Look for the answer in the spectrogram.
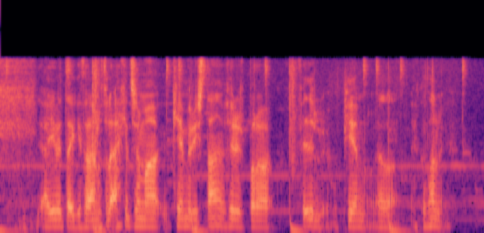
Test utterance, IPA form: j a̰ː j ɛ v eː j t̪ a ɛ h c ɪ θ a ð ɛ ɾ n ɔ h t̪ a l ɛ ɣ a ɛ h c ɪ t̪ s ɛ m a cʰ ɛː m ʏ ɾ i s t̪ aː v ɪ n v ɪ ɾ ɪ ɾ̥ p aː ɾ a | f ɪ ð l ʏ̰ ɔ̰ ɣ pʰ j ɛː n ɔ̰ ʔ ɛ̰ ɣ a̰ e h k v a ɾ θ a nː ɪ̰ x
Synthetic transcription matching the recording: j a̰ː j ɛ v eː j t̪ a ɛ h c ɪ θ a ð ɛ ɾ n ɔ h t̪ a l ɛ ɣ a ɛ h c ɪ t̪ s ɛ m a cʰ ɛː m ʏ ɾ i s t̪ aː ð ɪ n f ɪ ɾ ɪ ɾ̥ p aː ɾ a | f ɪ ð l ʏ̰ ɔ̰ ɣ pʰ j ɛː n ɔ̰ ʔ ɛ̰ ð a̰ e h k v a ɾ θ a nː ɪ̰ x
